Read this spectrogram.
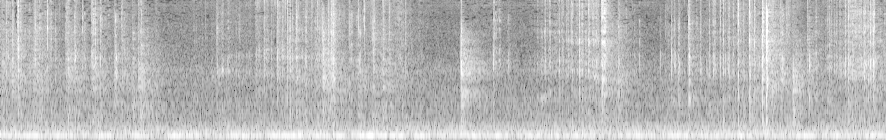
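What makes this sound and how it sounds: A metal utility blade scrapes and shaves curls off a solid, palm-sized, cream-colored bar of soap held in the hand. Quiet, dense, bright scratchy shaving sounds run continuously over a steady low hum, with a few sharper crackles here and there.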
